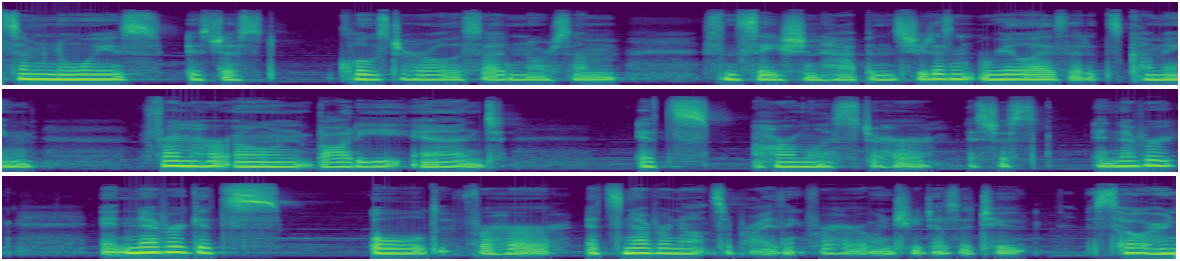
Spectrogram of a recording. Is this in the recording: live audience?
no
